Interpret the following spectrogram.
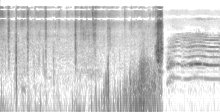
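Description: Scuffing footsteps and knocks with wind and handling noise on the microphone as people run across grass, swelling just before a sudden cut. After the cut, a long held vocal cry at a steady pitch begins.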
